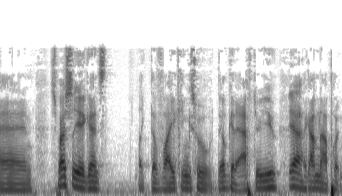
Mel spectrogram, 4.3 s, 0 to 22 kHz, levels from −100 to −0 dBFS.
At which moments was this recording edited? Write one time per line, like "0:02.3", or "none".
none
